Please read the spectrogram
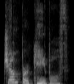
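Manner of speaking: ordinary delivery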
